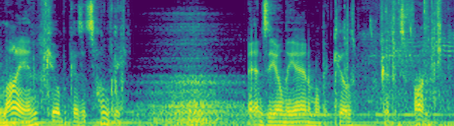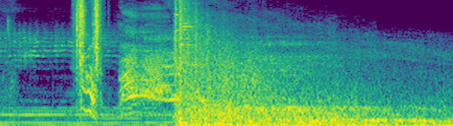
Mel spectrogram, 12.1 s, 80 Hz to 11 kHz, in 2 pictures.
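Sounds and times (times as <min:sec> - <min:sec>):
deep cinematic boom rumble: 0:08.6 - 0:12.0.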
